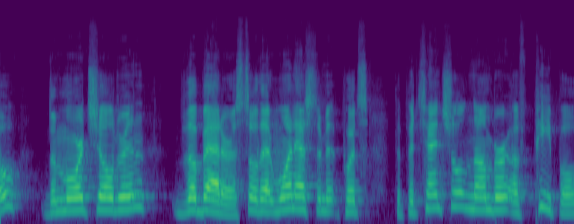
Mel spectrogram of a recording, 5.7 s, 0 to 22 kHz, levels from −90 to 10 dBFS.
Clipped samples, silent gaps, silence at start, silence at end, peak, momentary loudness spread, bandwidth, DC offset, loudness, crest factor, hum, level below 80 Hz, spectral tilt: under 0.1%; none; 0 s; 0 s; -10 dBFS; 14 LU; 9.4 kHz; under 0.1%; -28 LUFS; 18 dB; none; -84 dBFS; -5.5 dB/octave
